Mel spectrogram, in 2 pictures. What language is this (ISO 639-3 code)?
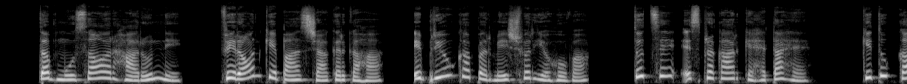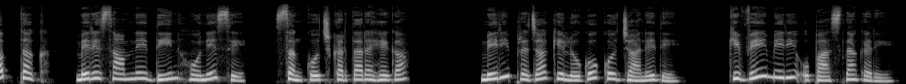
hin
